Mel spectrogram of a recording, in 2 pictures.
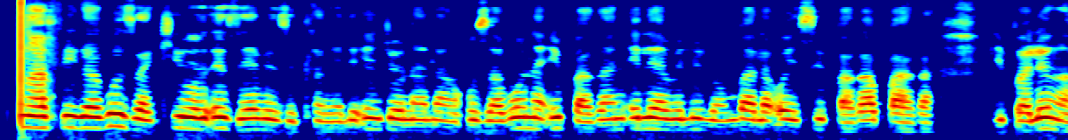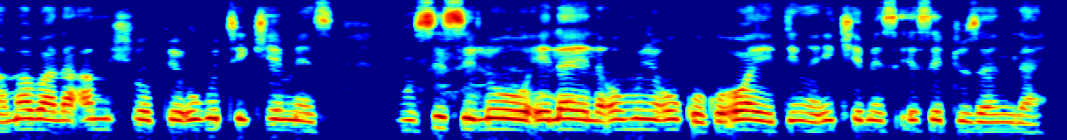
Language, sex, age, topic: North Ndebele, female, 18-24, health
